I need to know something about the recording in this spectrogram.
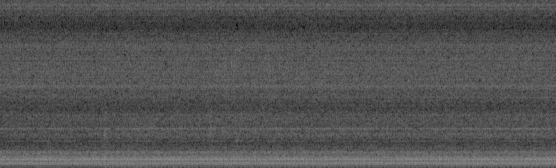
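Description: A washing machine drum hums and whirs steadily as it spins.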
